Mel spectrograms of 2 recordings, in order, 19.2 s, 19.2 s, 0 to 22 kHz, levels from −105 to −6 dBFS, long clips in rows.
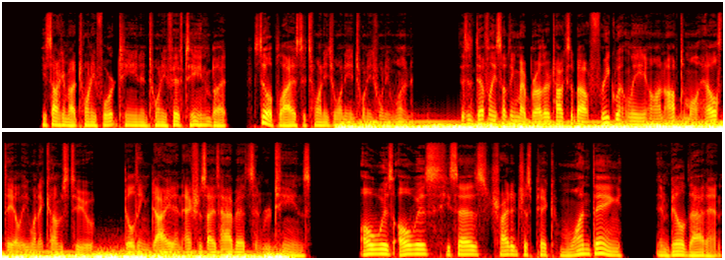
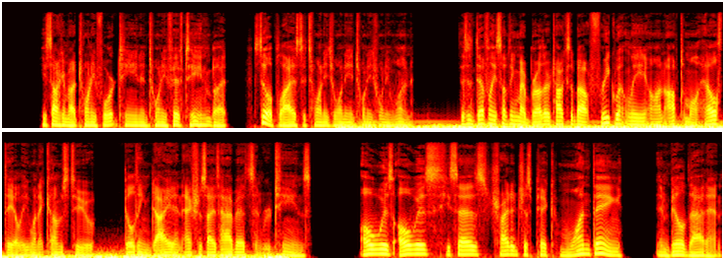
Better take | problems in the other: second | low rumble; loud; from 4.5 to 13 s; 8 dB below the speech; faint in the second

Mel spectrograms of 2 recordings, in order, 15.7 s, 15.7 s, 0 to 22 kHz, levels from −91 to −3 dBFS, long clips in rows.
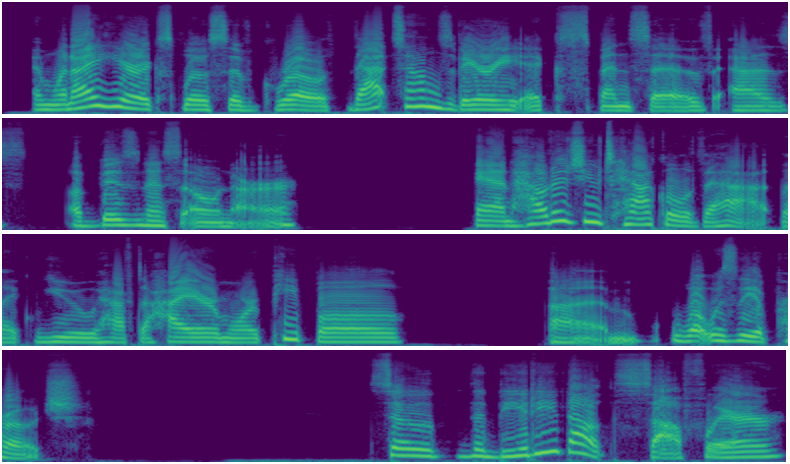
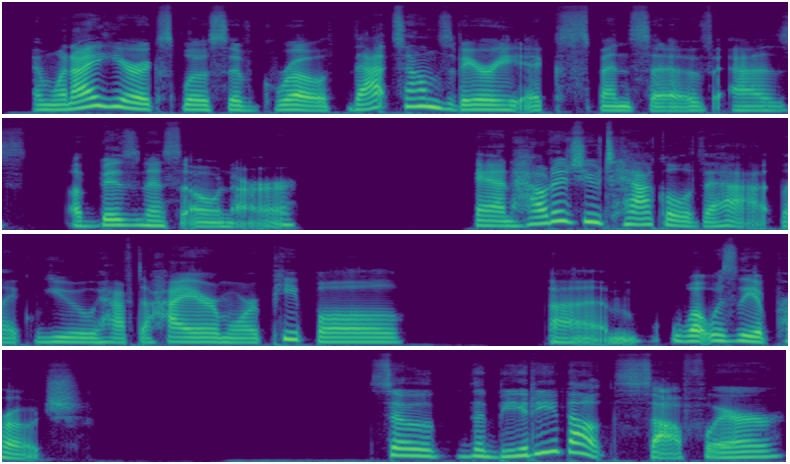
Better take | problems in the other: second | distortion; slight; 10 dB below the speech

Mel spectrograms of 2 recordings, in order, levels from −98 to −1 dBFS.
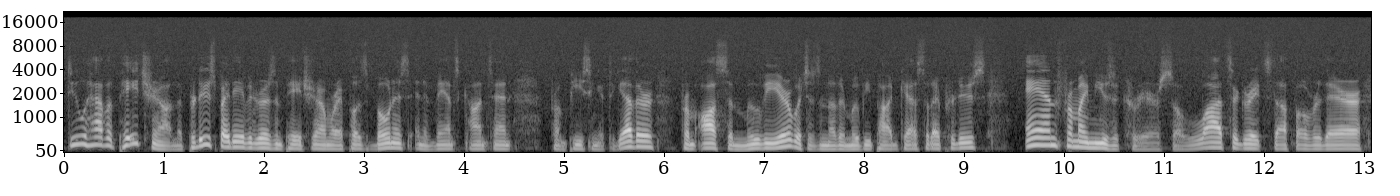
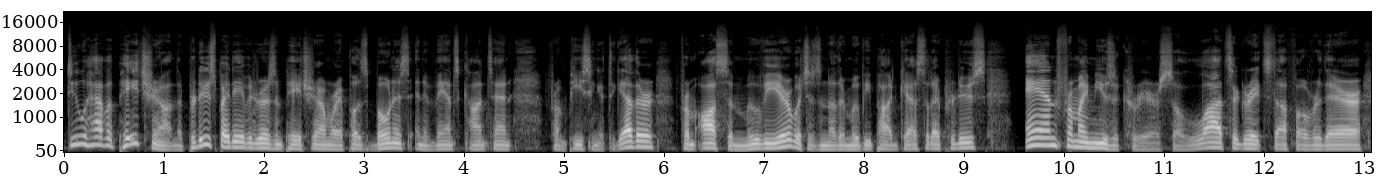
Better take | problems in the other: second | hiss; noticeable; throughout; 20 dB below the speech

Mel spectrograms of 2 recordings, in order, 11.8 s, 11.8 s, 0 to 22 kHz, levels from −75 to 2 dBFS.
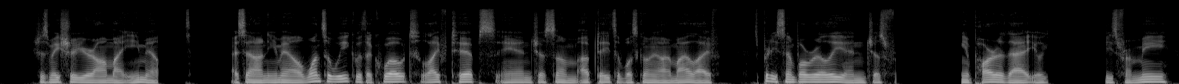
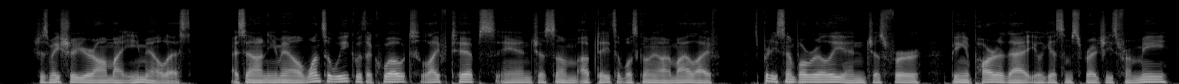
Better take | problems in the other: second | audio cutting out; at 1.5 s, at 9 s for 0.5 s and at 10 s for 0.5 s

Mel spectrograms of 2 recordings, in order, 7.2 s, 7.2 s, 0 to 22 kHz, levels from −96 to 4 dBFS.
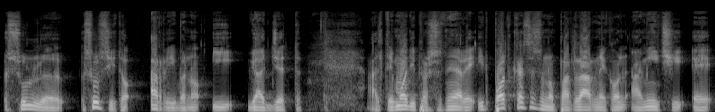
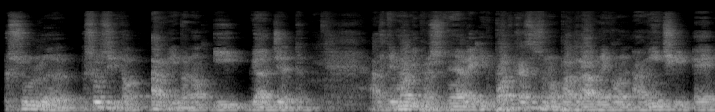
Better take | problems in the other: first | room echo; noticeable; dies away in 0.5 s // off-mic speech; far

